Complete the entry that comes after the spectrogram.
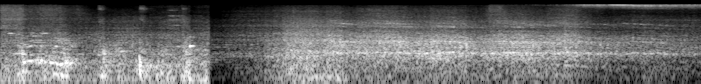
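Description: About two seconds of a moving train's rumble and clatter, then a sudden cut to the steady rushing noise of an Amtrak passenger train passing at speed on the adjacent main line, its wheels clattering on the rails. The rush swells and then fades near the end.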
